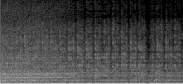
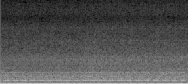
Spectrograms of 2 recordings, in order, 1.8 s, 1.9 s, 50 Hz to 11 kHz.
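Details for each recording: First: Suzuki Samurai 1.3/1.6 converted from carburetor to GotPropane kit, idle screw set after first start; steady, even low idle on propane with no misses, knocks or hunting, sounds fine. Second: Suzuki Samurai 1.3/1.6 just converted from carburetor to GotPropane propane kit, first run; idle initially set high, adjusted with a screwdriver. Steady low idle rumble sagging slightly as the high idle is screwed down; high idle speed.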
